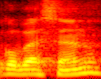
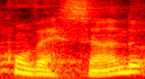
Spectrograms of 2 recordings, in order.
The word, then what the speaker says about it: conversando: Estoy "conversando" con un amigo, "tô conversano". "Conversano"? "Conversano"? No es "conversando"? Sí, es "conversando", pero como hablamos rápido, suena como "conversano".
